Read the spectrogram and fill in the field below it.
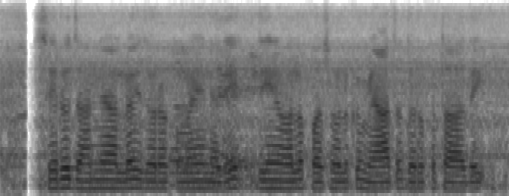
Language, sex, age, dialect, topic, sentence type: Telugu, male, 25-30, Southern, agriculture, statement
